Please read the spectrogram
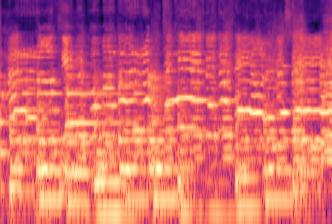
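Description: Live Icelandic folk song: a woman's voice singing with vibrato over accordion and plucked double bass, with a flute among the accompaniment.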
